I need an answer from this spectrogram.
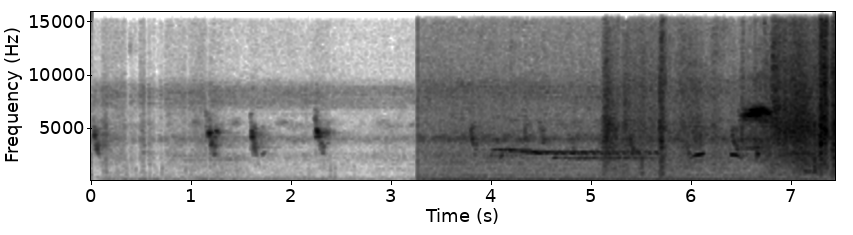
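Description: Small birds chirping in short calls over a steady low rumble. A few seconds in, the background changes to a steadier low hum and a bird gives one drawn-out whistled call, with a few more chirps. Rustling and clicks come near the end.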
